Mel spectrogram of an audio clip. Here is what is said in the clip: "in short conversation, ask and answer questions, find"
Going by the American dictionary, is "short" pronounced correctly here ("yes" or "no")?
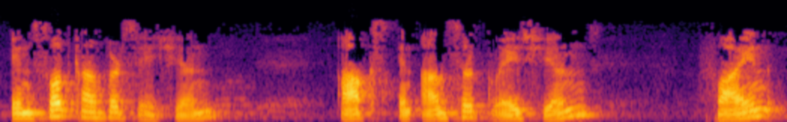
no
